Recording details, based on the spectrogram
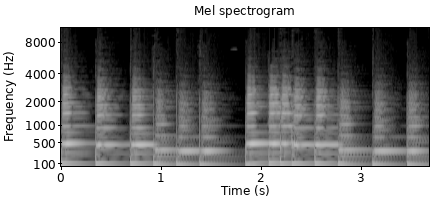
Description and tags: High Resonance Bass Pattern 3
bass, dark-bass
